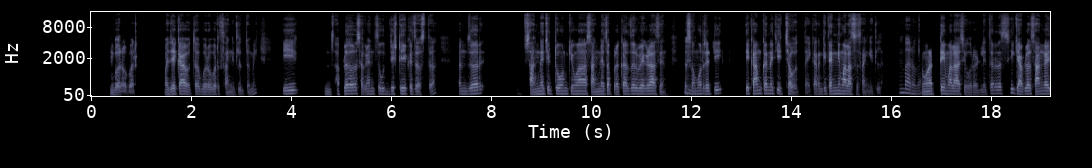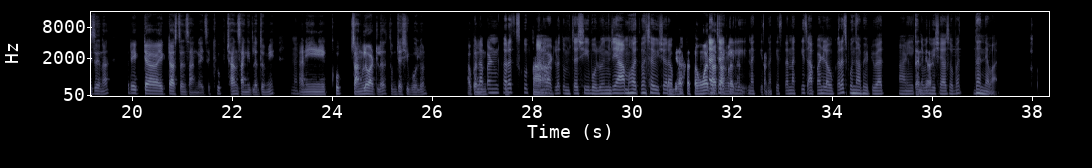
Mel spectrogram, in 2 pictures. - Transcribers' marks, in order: other noise; other background noise; horn
- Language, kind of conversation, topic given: Marathi, podcast, टीममधला चांगला संवाद कसा असतो?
